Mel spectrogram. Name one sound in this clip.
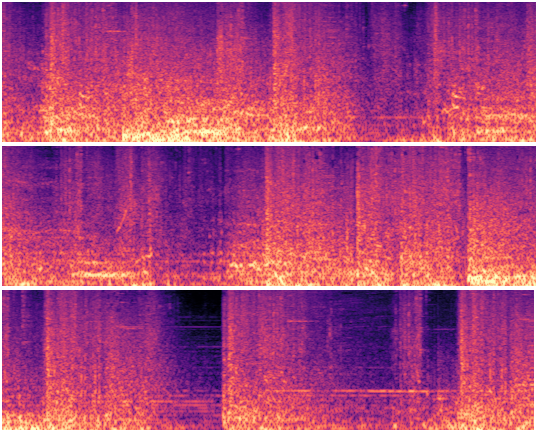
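Video game combat sounds of magical blasts and sword hits clash and whoosh.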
